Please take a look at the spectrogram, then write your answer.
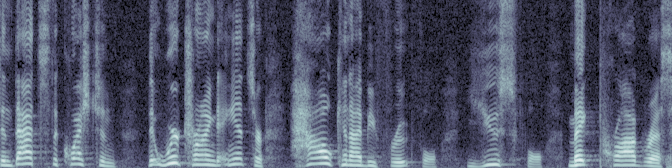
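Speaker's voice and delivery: normal talking voice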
